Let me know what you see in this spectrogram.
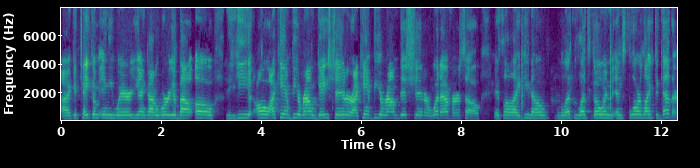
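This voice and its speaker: At a moderate pace with hardly any pauses, the voice stays monotone and flat in a very clean recording with a silent background. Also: woman, fairly high pitch for a woman. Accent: American. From US Midwest, Nebraska. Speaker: dating show guest. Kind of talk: casual chat.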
